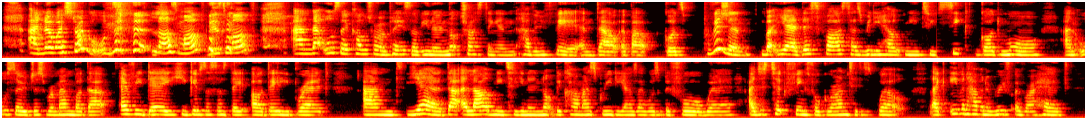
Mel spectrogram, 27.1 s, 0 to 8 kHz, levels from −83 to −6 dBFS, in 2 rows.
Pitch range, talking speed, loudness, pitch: 185-210 Hz, 195 wpm, -20 LUFS, 195 Hz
